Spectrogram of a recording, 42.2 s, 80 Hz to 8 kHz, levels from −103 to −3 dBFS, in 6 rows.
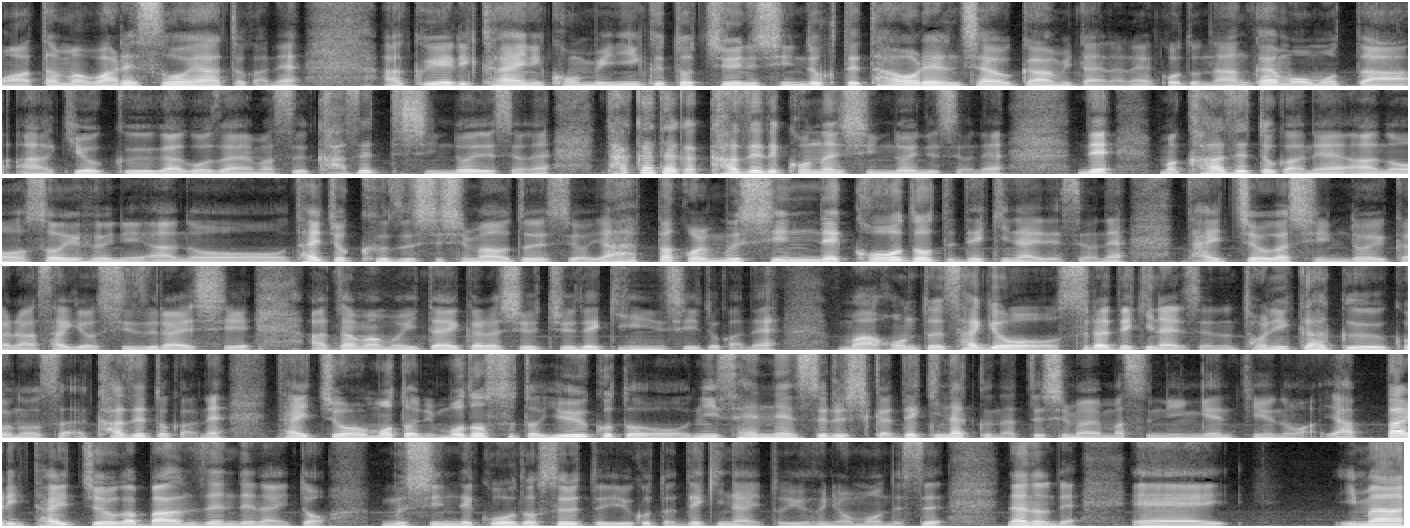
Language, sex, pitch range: Japanese, male, 95-125 Hz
